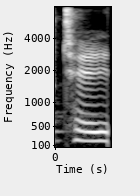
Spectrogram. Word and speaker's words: two: it can mean also the two then with the silent w in the middle t w o means the number two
